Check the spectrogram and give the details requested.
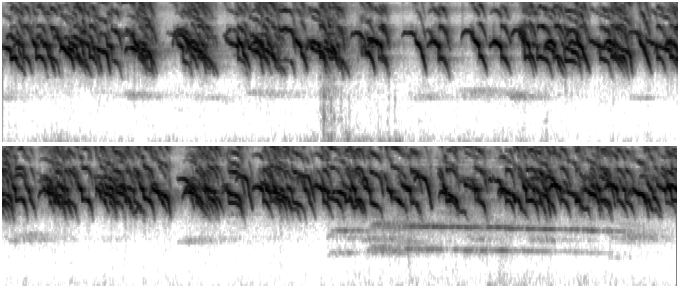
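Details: Hen's chicks crying because their mother is not around: many shrill, descending peeps pile into a steady, restless chorus. A soft knock comes early, and a faint whine is heard near the end.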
